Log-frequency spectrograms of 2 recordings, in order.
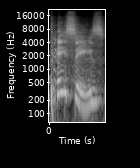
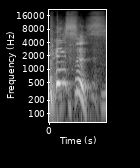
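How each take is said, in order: First: The second syllable sounds like 'sees'. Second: The second syllable sounds like 'siz'. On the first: The speaker calls it wrong. "it was never fucking P Cs in the first place" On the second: The speaker calls it right. "It was always pieces!"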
